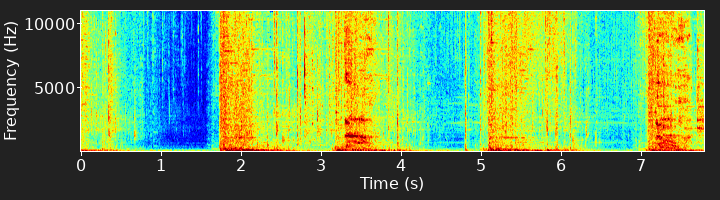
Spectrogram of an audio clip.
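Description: Cartoon sound effects of a large robot creature stomping on a rocky cave floor: four heavy crashing thuds with rumble, each fading out, mixed with rocks breaking and falling, over background music.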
